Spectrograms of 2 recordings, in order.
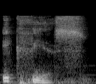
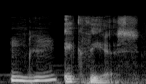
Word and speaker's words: Ichthys: It's the ichthyos is the name of it.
